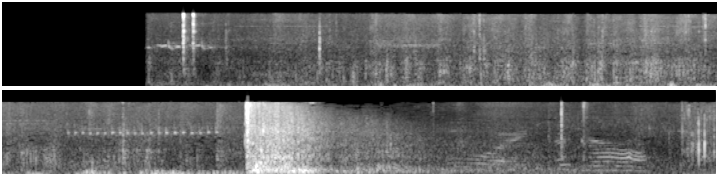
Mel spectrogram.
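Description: A single loud pistol shot about seven seconds in, with a short echo trailing after it, over a steady outdoor background. The first second is silent.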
